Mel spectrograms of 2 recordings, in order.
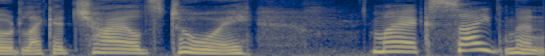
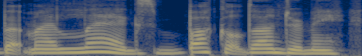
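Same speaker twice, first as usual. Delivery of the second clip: plain reading voice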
